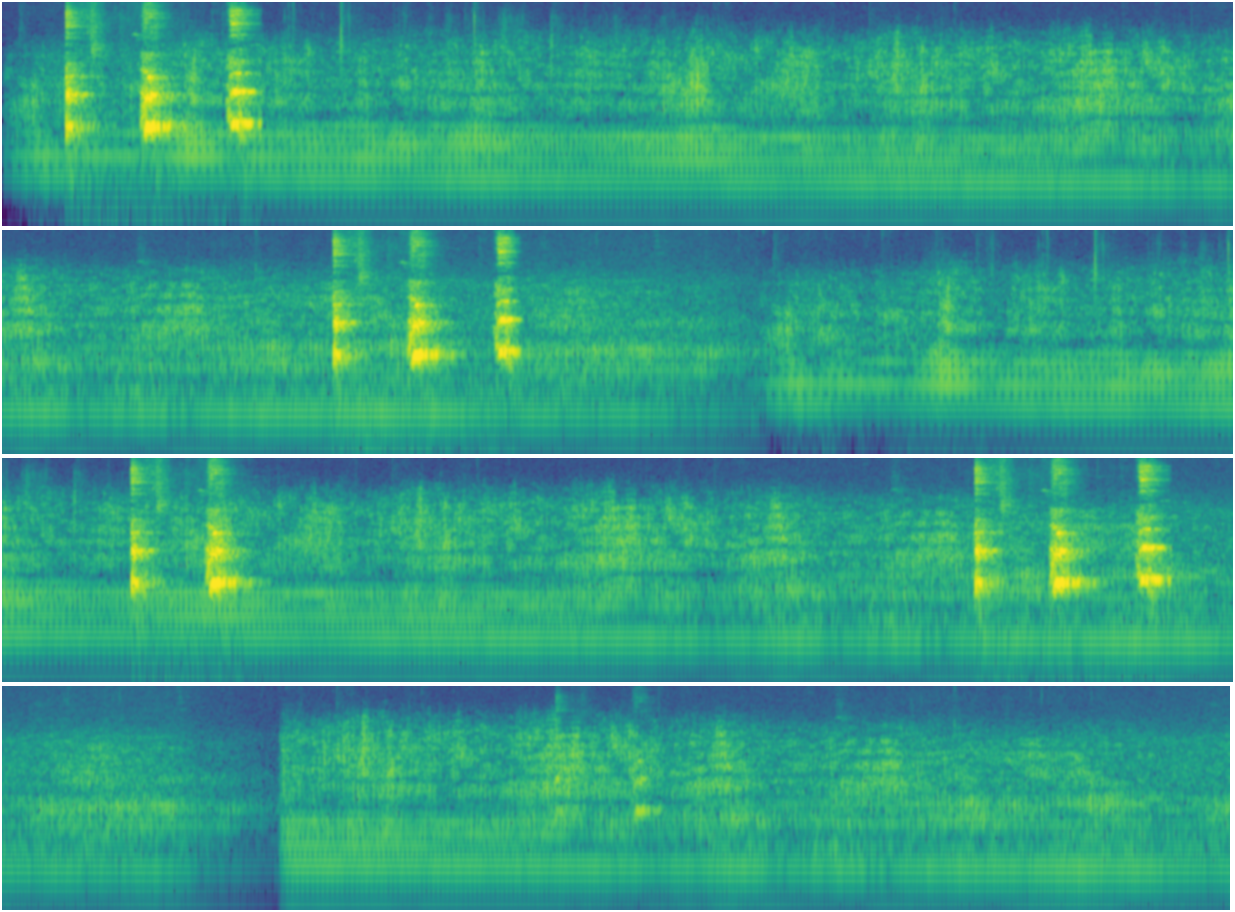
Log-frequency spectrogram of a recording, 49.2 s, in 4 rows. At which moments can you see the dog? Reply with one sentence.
You can hear the dog from 0.6 to 2.6 s, from 15.6 to 17.5 s, from 25.9 to 27.1 s, from 34.3 to 36.4 s and from 42.5 to 43.7 s.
